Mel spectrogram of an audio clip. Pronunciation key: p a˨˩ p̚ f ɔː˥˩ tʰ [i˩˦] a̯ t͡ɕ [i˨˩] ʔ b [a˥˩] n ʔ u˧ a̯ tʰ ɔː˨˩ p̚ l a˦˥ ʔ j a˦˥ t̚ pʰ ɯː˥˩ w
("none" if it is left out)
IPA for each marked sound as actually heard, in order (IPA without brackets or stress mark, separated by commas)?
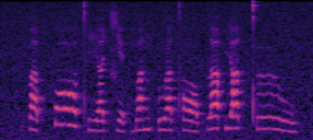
i˩˦, e˨˩, a˦˥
